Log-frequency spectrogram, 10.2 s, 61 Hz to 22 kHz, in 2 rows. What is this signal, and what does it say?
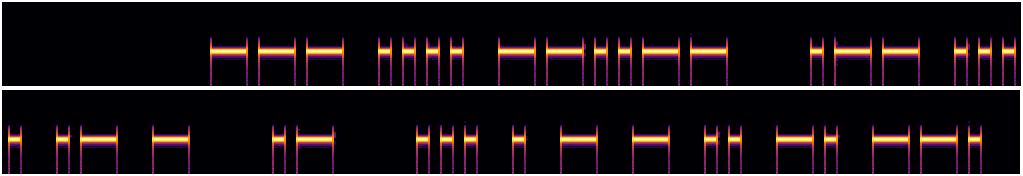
Morse code, heard as a keyed tone, about 20 wpm, 700 Hz. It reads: OH, WHAT A SETTING
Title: Sentences from Top 1300 Words 20wpm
